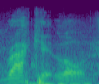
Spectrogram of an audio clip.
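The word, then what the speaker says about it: Racketlon: Remind me what is the name of the uh event that she plays which combines all the different I think it's pronounced racket lawn.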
